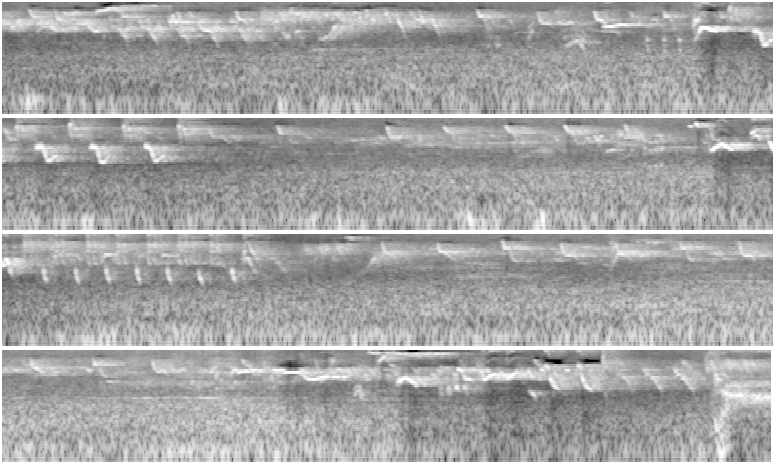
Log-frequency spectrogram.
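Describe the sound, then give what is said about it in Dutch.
Nightingale song recorded outdoors by a listener: varied phrases of rapid repeated notes and trills, separated by short pauses, with steady background noise throughout. “Dus hup, de eter in met die nachtegaal.”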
